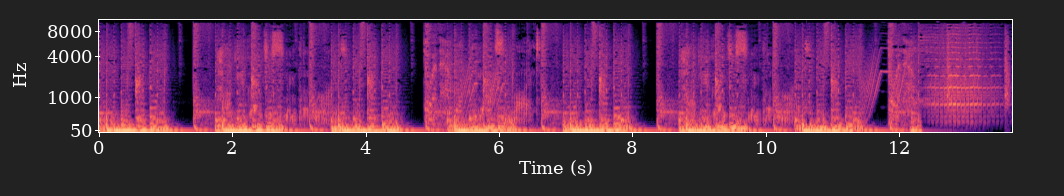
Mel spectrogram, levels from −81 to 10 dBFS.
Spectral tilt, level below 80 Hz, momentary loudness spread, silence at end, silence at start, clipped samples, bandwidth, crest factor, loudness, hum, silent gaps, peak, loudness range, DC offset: -4.5 dB/octave; -12 dBFS; 10 LU; 0 s; 0 s; under 0.1%; 10.5 kHz; 10 dB; -13 LUFS; none; none; 0 dBFS; 2 LU; under 0.1%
